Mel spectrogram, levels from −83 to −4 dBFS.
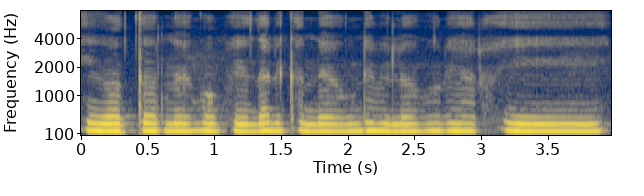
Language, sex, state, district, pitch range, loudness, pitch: Chakma, male, Tripura, Unakoti, 165-170 Hz, -13 LUFS, 170 Hz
